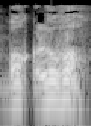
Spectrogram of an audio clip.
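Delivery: cartoonish Italian one-word punchline; bad Italian accent. Podcaster repeating his punchline, cartoonish Italian accent. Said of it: "like, Cartman Italian".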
